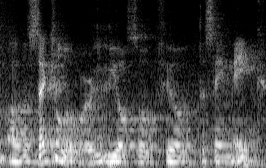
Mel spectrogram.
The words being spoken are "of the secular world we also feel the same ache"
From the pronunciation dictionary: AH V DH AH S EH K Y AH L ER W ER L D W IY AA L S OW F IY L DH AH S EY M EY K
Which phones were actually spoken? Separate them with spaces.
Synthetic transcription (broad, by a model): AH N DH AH S EH K Y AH L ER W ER D W IY AA L S OW F IY L DH AH S EY M EY K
